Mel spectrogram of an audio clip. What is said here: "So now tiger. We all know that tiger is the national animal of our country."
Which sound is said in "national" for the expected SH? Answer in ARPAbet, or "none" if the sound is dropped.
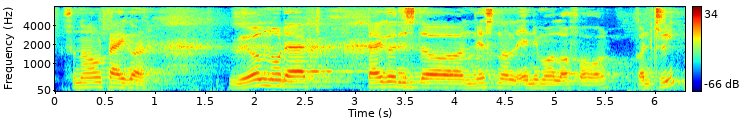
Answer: S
